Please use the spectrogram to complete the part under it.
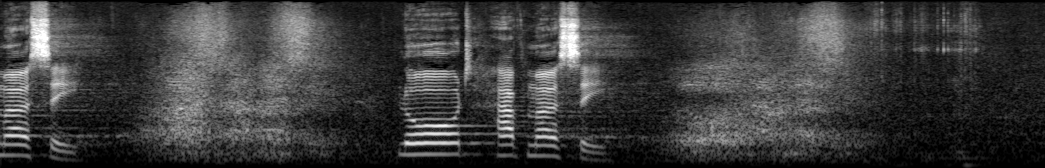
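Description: A large congregation sings a response in unison.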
